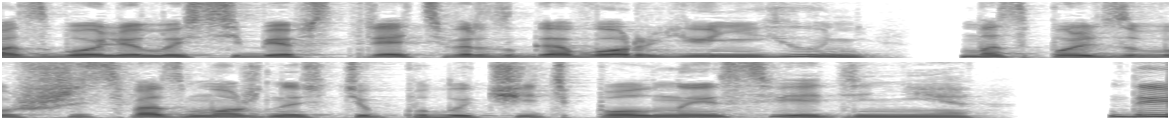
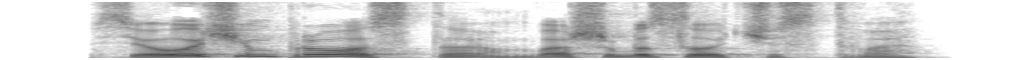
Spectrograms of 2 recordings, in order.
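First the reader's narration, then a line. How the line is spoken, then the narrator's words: Plain. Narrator (Russian): ответил ей Байшен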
